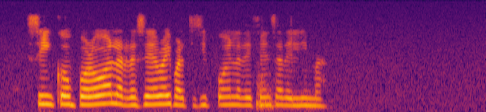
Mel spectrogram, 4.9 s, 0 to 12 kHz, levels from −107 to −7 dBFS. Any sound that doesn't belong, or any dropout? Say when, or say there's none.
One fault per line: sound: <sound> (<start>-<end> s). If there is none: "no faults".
no faults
